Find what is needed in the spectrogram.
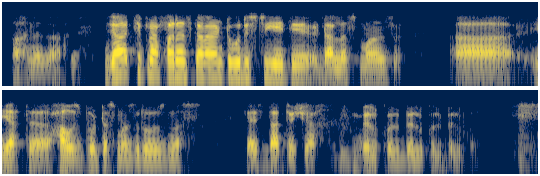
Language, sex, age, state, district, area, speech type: Kashmiri, male, 30-45, Jammu and Kashmir, Srinagar, urban, conversation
